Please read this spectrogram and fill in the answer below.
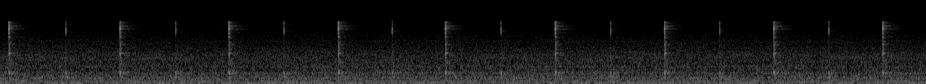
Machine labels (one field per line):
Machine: valve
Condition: normal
